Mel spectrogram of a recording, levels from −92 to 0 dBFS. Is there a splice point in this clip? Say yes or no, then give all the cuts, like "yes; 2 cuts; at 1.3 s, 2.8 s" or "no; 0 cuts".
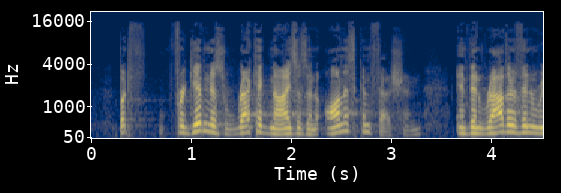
yes; 1 cut; at 3.6 s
